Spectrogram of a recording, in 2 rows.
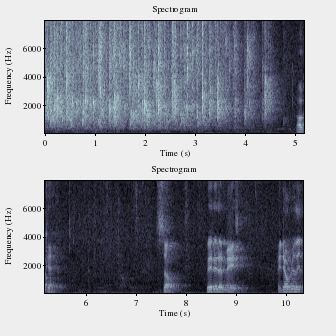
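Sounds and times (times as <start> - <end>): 
crowd clapping: 0.0 - 5.0
speech: 5.0 - 5.6, 7.6 - 9.2, 9.8 - 10.3.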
